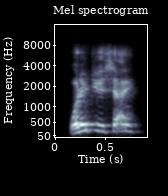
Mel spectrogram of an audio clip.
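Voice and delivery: sharp high startled question; wife startled asking what he said. Retold or imitated. Wife asks sharply in car.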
